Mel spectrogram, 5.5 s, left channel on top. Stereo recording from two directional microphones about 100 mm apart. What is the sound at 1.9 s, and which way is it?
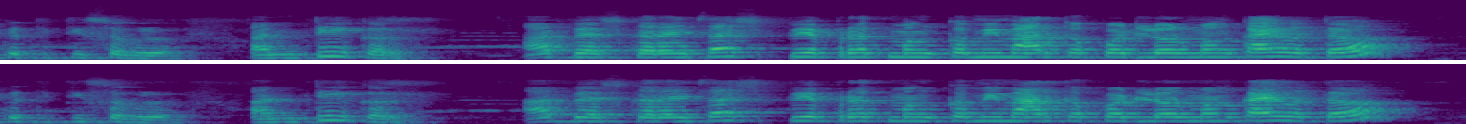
A woman's voice, 35° left (ahead or behind).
